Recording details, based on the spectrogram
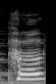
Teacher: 然后送气▁p▁的时候，你把你的手放在你的嘴巴前面▁p，▁是不是就有一口气？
